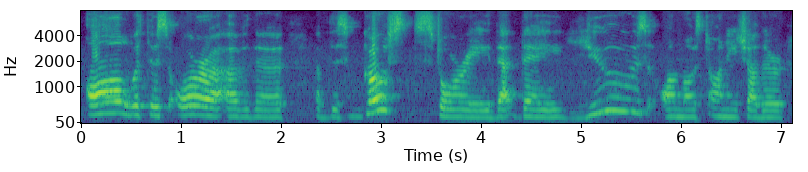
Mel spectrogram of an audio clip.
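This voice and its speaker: A woman's voice: medium pitch, animated, slow pace, darkish tone, dull audio, slight background noise. Woman host asking long winding questions. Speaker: host interviewer. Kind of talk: casual interview.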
